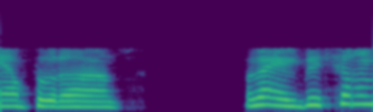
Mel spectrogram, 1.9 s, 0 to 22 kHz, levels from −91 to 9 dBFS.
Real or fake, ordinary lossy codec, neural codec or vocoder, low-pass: fake; none; codec, 16 kHz, 1 kbps, FunCodec, trained on LibriTTS, 50 frames a second; 3.6 kHz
